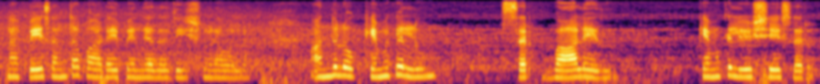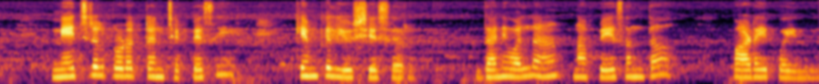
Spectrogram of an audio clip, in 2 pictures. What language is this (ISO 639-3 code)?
tel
